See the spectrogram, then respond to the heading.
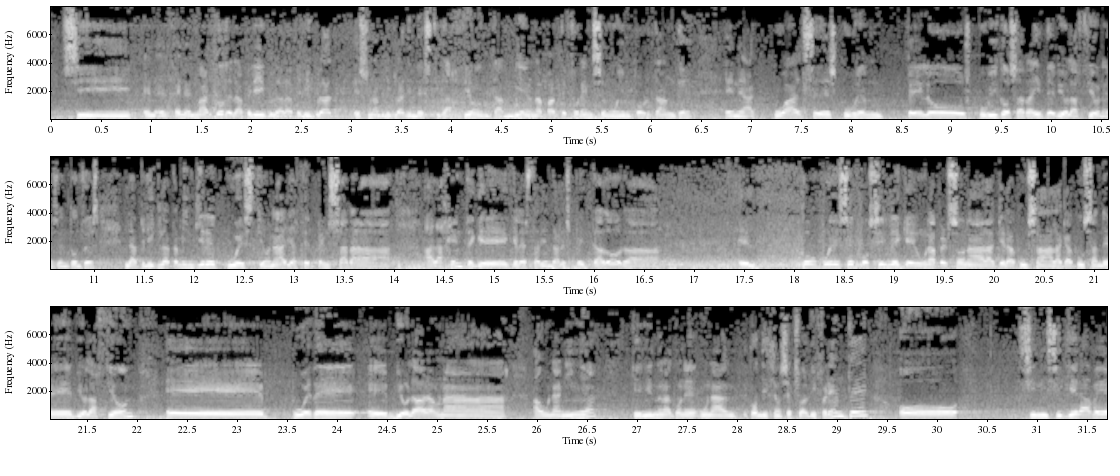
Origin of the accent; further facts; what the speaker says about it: Rota, Andalusia, Spain; yo, por ejemplo que soy de, de Rota, de una escuela en la cual estoy acostumbrado a interiorizar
